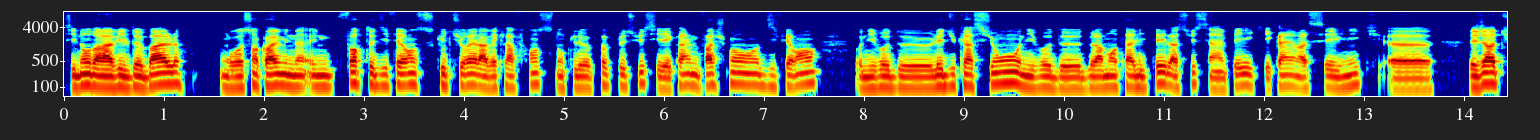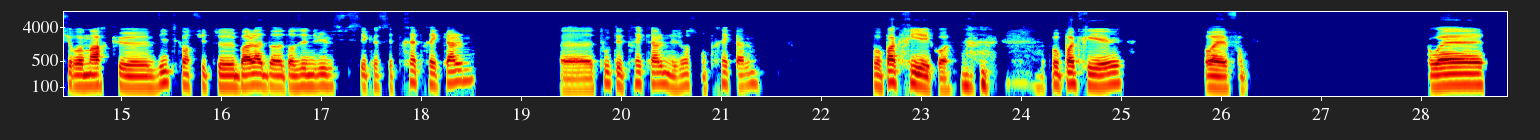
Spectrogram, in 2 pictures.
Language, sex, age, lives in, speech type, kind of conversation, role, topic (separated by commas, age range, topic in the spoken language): French, male, 20-24, France, conversation, podcast, guest, Quel petit coin caché mériterait d’être mieux connu ?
